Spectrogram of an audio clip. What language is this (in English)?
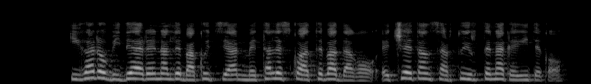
Basque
